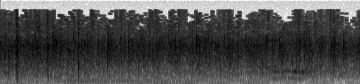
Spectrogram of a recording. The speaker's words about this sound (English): Somebody say praise the Lord. Give Jesus one more hand clap of praise tonight.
